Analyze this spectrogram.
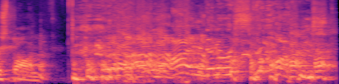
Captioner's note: laughs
